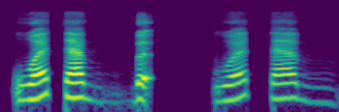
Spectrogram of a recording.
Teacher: Di ba-nya agak ditekan di tasydid ya, karena ada ba yang bertasydid kemudian dia berhenti Tabbat waqaf.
